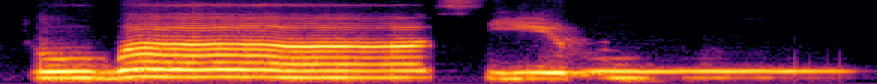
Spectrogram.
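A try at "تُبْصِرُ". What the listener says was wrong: Okey, tuba. Okey, untuk mad asli, kita jangan lenggok-lenggok. Nanti dia jadi panjang. Tuba. Biar dia straight sikit bunyi dia. Tuba. Kata tuba.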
